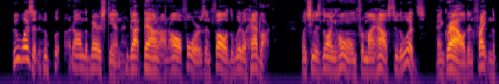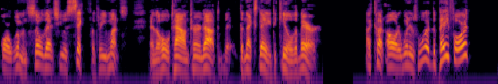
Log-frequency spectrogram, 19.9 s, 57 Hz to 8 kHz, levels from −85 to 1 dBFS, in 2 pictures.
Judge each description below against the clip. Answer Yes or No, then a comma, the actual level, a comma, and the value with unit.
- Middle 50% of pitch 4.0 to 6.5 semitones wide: Yes, average, 4.5 semitones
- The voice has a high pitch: No, medium, 150 Hz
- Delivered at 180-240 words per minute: Yes, average, 200 wpm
